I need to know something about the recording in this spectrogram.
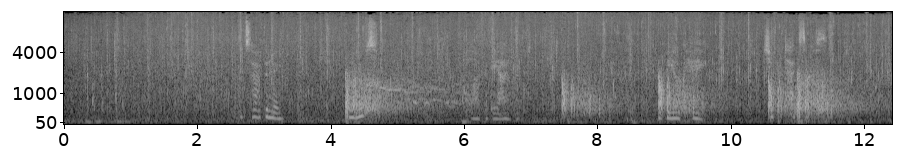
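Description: Twigs snap underfoot.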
